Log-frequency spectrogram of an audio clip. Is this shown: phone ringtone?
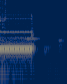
yes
